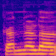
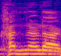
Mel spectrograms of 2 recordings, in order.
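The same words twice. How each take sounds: First: The first consonant is said without aspiration. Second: The first consonant is said with aspiration. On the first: The speaker calls it right. "ಕನ್ನಡ ಅನ್ನೋದು" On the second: The speaker calls it wrong. "ಆಗತ್ತೆ"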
